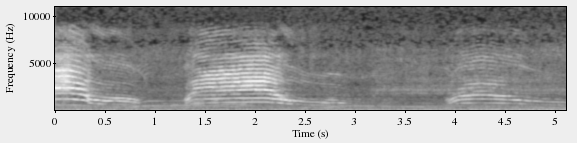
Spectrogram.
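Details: Angry cats about to fight in India. Three loud, strained caterwauls with rich harmonics each swoop upward and then slide down, spaced about one and a half seconds apart, with a low, steady background hum.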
